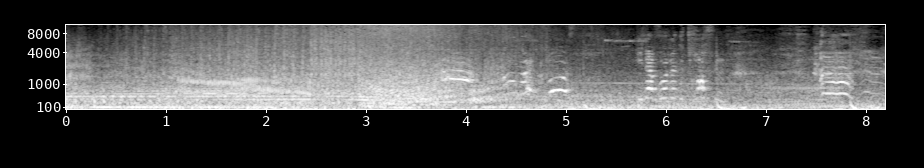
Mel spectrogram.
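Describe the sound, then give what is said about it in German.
An attacking helicopter's steady droning engine and rotor hum swells into a loud rushing pass overhead as it turns before it can shoot again, then lingers in the background while people talk. “Der Hubschrauber muss drehen, bevor er wieder schießen kann.”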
